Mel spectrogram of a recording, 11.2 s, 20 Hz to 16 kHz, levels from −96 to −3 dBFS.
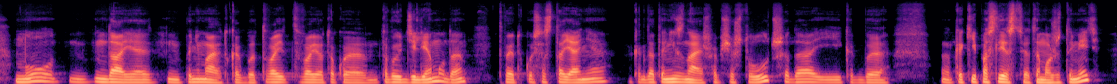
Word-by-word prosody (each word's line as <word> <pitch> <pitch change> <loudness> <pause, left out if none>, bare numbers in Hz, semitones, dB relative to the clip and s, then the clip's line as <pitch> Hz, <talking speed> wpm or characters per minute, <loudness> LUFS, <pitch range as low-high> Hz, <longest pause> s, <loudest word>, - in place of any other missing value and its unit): Ну, 145 +2 +1
н 130 0 -2
да, 125 -1 +6
я, 115 0 +1
м, 120 -3 -1
понимаю, 120 -3 +1
как 110 0 -6
бы, 110 +1 -3
твои 120 +3 +1
твое 115 -1 -1
такое, 110 -2 -4
твою 120 0 +1
дилемму, 120 +7 +3
да, 125 +4 0 0.3
твое 120 -3 -2
такое 135 +4 -8
состояние, 120 +5 +1 0.2
когда 120 -1 -2
ты 125 - +1
не 130 +1 +6
знаешь, 110 -5 +2
вообще, 110 +2 -4
что 120 +1 -4
лучше, 150 +1 0
да, 125 +1 +1
и 115 -1 -2
как 110 - -11
бы, 110 -2 -2 0.5
э, 120 - -3
какие 115 +4 -1
последствия 125 -3 +3
это 110 - -1
можешь 105 -1 +1
иметь. 200 - +2
120 Hz, 185 wpm, -23 LUFS, 115-130 Hz, 0.5 s, да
